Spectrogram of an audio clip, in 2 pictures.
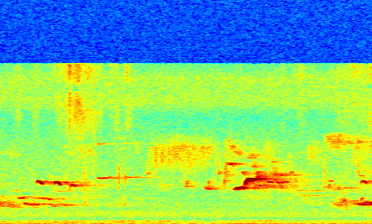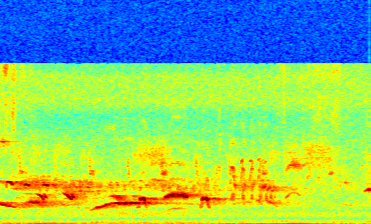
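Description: Faint birds chirping in the background, with short rising and falling notes scattered throughout, over a low hum.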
